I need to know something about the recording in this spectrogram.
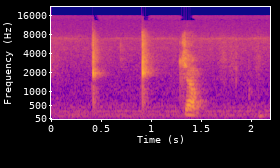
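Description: Two sharp finger snaps about half a second apart, made by a man for emphasis, followed by his spoken word 'jump'.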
